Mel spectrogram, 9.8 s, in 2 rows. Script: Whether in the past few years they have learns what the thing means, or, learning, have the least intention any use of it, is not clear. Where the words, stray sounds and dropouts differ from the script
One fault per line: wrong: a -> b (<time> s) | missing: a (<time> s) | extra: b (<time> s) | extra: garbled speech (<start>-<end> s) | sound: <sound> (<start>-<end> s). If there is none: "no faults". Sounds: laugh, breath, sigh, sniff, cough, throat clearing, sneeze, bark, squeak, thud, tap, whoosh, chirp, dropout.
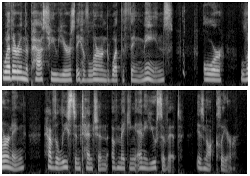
wrong: learns -> learned (1.7 s)
sound: laugh (3.6-3.7 s)
extra: of making (7.1 s)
